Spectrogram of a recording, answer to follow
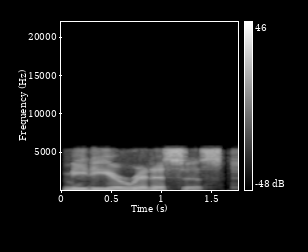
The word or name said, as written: meteoriticist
